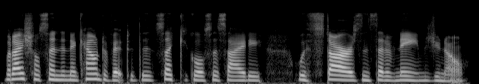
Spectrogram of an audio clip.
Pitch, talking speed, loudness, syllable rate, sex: 200 Hz, 240 wpm, -22 LUFS, 6.1 syllables/s, female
